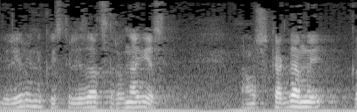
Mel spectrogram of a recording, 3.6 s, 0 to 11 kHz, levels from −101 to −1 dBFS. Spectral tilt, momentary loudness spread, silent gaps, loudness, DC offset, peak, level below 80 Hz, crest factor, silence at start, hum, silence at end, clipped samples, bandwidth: -7 dB/octave; 20 LU; none; -20 LUFS; 3%; -2 dBFS; -28 dBFS; 18 dB; 0 s; none; 0 s; under 0.1%; 11 kHz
